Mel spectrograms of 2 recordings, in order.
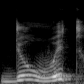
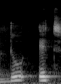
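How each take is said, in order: First: A w sound links do to it. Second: No w sound links do to it. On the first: The speaker calls it right. "डू विट होगा" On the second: The speaker calls it wrong. "नहीं होगा"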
